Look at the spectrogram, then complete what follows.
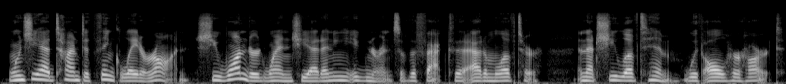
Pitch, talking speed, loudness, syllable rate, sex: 175 Hz, 235 wpm, -19 LUFS, 5.6 syllables/s, female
